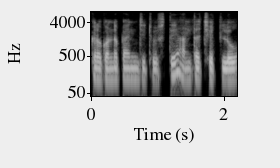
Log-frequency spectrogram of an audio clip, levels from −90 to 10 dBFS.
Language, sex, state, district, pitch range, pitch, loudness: Telugu, male, Telangana, Nalgonda, 115-120 Hz, 115 Hz, -22 LUFS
